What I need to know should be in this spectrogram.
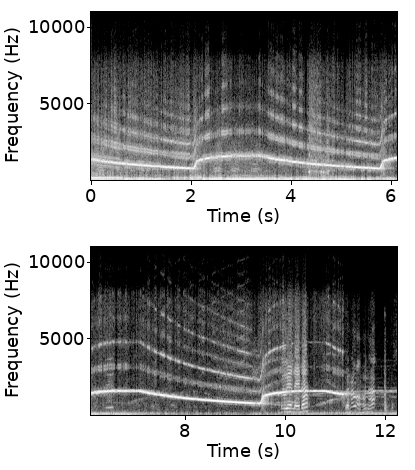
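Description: A siren wails loudly and close, rising and falling in repeated sweeps.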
